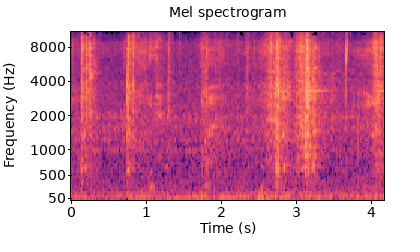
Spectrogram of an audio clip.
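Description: Light metallic clicks and taps from small boat-trailer hardware being handled at the tongue, a handful of separate clinks over a low steady rumble.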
